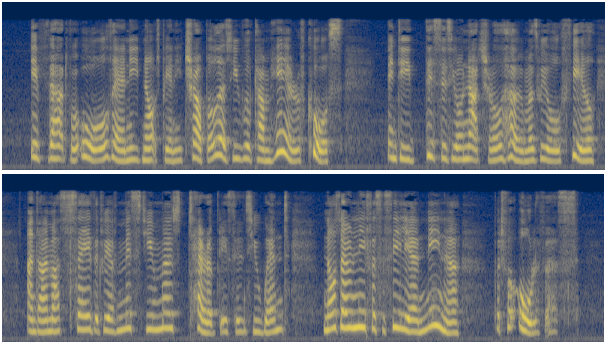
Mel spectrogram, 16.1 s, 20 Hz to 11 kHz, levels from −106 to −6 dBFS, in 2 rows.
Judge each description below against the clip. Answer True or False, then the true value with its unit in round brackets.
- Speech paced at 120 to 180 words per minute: False (195 wpm)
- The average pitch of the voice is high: True (240 Hz)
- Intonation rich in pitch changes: False (4.1 semitones)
